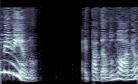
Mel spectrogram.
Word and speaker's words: menino: Qual é a sílaba tônica de menino? Se imagine na frente da casa da palavra, gritando por ela. Menino! Menino! Sílaba tônica, ni. Isso aí!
